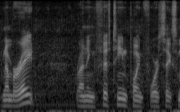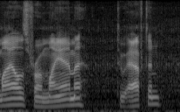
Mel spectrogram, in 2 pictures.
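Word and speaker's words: Miami: Federal Highway project number8 running 15.46 miles from miam to afon It's pronounced miam I found that out the only remaining nine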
